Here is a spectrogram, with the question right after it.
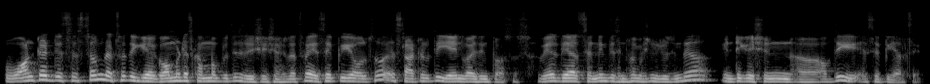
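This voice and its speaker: A man with an Indian accent explaining software as an instructor, often tagging phrases with "actually". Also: medium pitch, fast talker, few pauses. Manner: repeatedly tags phrases with "actually". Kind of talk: explanatory software training lesson.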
